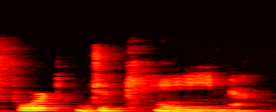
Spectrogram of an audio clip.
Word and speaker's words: Fort Duquesne: and the main one is one it's actually pronounced fort duquesne so the british governor of virginia uh he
